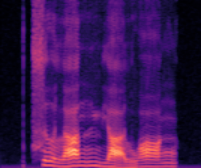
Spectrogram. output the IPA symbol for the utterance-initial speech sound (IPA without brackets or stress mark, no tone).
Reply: t͡s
